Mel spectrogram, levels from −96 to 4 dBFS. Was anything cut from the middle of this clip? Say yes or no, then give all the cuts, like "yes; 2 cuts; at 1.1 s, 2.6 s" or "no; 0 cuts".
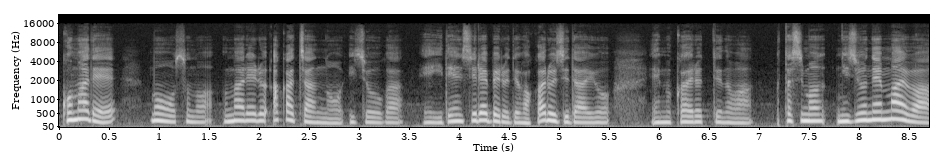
yes; 2 cuts; at 3.5 s, 7.1 s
